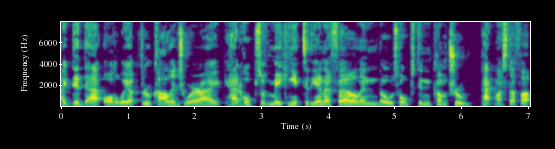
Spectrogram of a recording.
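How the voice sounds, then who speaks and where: A man with a New York accent, fairly low in pitch with ordinary pitch variation, at a fairly quick pace with hardly any pauses, on a very clean recording with a silent background. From New York City, later California. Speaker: police officer. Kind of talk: personal story in interview. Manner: a little loud.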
